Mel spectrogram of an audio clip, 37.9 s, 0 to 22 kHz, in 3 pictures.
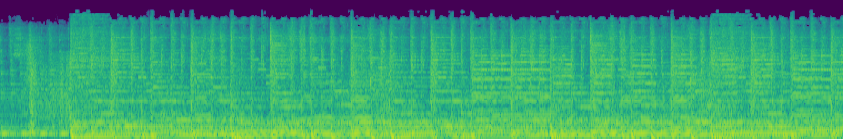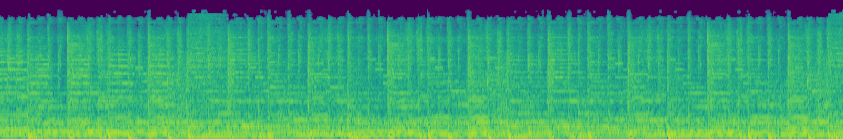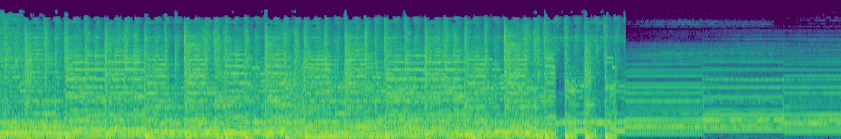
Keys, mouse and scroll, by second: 0.8-2.6 drag, 2.8-3.8 middle drag, 3.8-4.2 scroll up 1, 4.2-5.4 middle drag, 5.4 scroll up 1, 5.4-7.5 middle drag, 7.5 scroll down 3, 7.7 click, 8.8 click, 9.1 scroll down 3, 9.3-10.0 middle drag, 10.0 click, 11.7 ctrl+z, 11.9 s, 13.0-14.0 middle drag, 14.0 click, 14.4 Delete, 15.0-19.2 drag, 19.4 scroll up 2, 19.7 middle click, 20.0-20.3 scroll down 2, 20.3 shift+middle click, 20.7 click, 22.3 ctrl+1, 22.4 scroll up 1, 22.7 click, 23.0-27.2 middle drag, 27.2 drag, 28.0 Delete, 28.8-33.7 drag, 34.2-37.7 drag, 37.8-37.9 drag.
